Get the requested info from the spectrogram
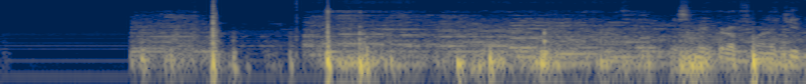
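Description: Silence, then a microphone goes live about a second in: two sharp knocks from it being handled on its stand, over muffled voices.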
